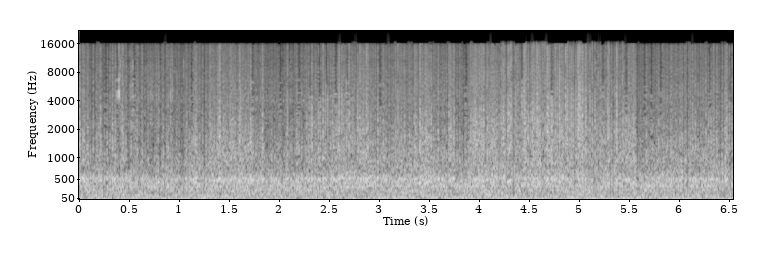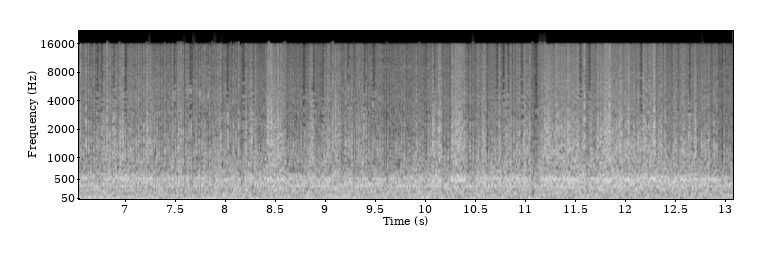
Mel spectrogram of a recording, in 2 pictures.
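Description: Motorcycle engine running steadily at riding speed, with loud wind noise buffeting the microphone.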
